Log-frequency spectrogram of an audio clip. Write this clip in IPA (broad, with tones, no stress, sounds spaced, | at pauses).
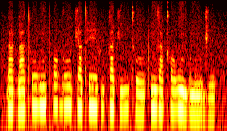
ɾ a˨ ɡ͡b a˨ tʰ o˦ β ũ˦ pʰ ɔ˦ ɡ oː˦ t͡ʃ a˦˨ tʰ eː˦ f i˨ k a˦ t͡ʃ iː˨˦ tʰ oː˨ pʰ ĩ˦ z a˦ kʰ ɔ˦ β ũ˦˨ b o˨ n ŋ ʊ˨ d͡ʒ ɪ˨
